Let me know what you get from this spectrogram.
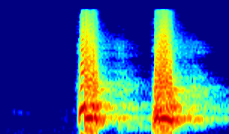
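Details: Barking dog, two loud, harsh barks roughly half a second apart, each with a ringing, fading tail, on an otherwise silent background.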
